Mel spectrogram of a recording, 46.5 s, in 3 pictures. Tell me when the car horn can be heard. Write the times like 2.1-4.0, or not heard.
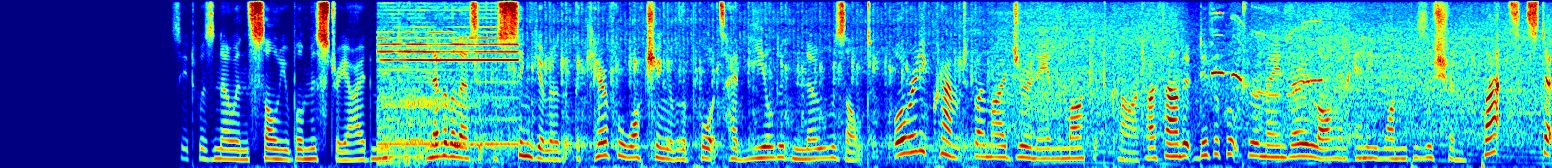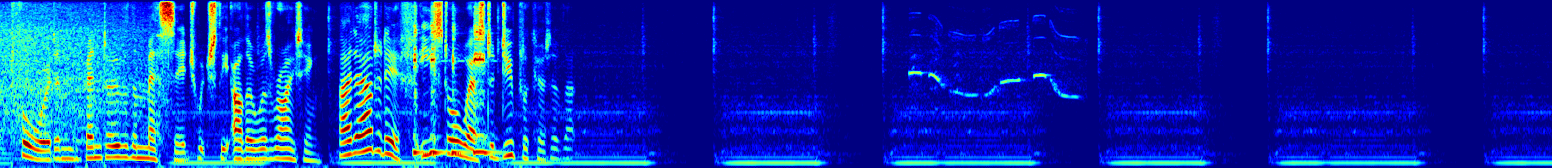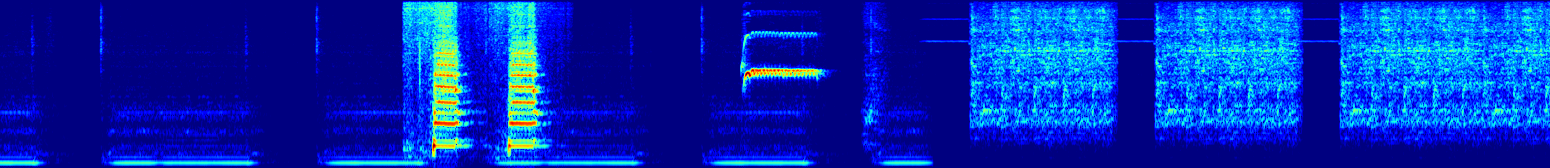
3.8-5.3, 19.6-20.6, 35.0-36.5.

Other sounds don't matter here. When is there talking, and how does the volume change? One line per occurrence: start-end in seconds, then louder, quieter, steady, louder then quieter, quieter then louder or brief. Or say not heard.
1.8-21.2 steady.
